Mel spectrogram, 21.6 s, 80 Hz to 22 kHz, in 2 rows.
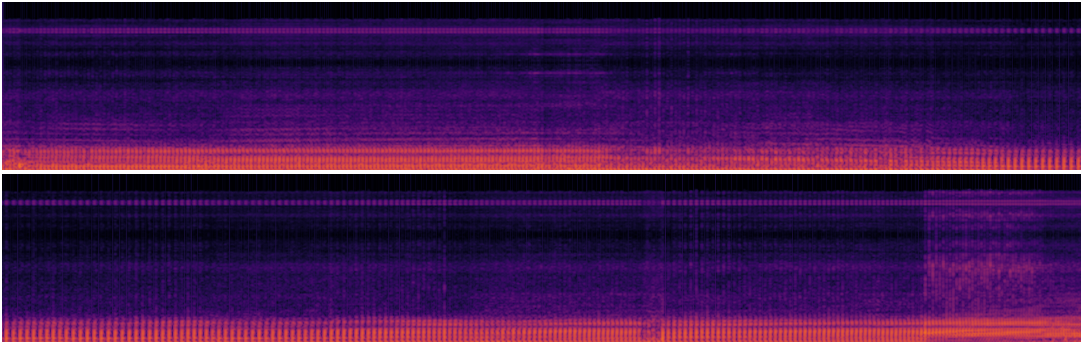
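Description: Honda XR600's air-cooled single-cylinder four-stroke engine running steadily under way, with its revs rising near the end as the bike accelerates.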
